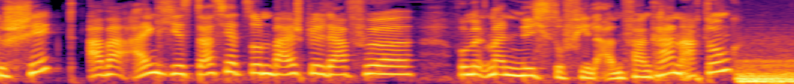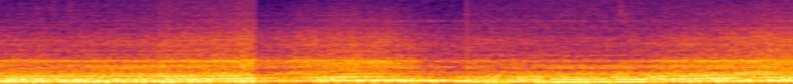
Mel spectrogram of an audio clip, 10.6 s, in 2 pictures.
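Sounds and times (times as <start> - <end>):
speech: 0.0 - 5.2
BMW 118i car engine running: 5.0 - 10.5.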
